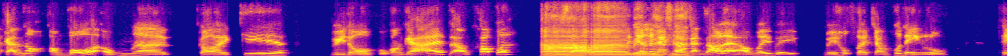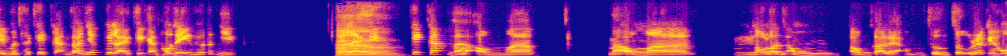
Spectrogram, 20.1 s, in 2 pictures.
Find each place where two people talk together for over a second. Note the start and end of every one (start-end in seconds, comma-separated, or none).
5.6-6.9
